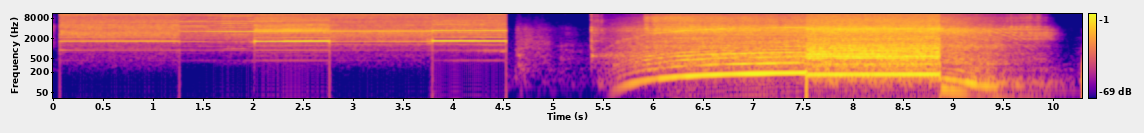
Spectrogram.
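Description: Bosch trim router running as it cuts the edge of a hardwood end-grain cutting board: a steady high whine that shifts in pitch a few times. After a short gap, a random orbital sander spins up with a rising hum, runs on the board, and winds down near the end.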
